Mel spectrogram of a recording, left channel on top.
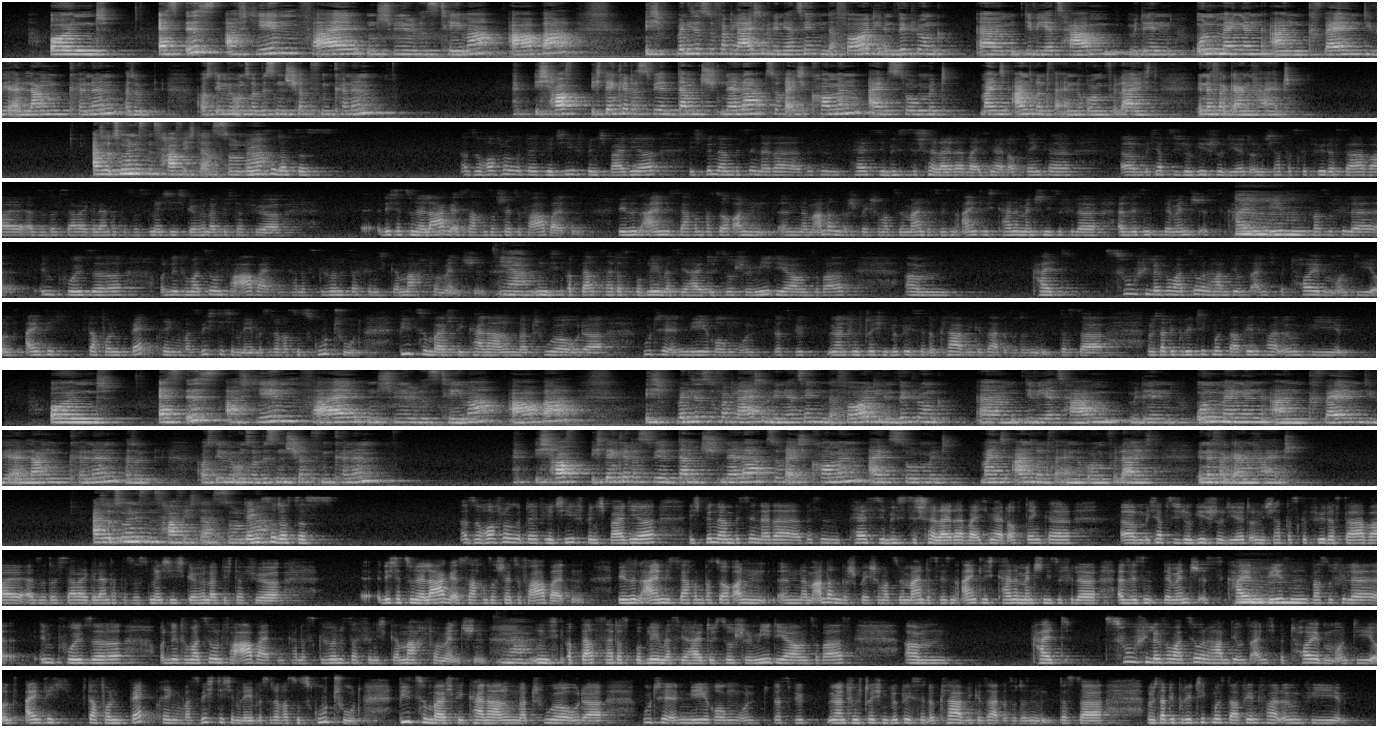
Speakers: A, on the left; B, on the right.
A: Und es ist auf jeden Fall ein schwieriges Thema, aber ich, wenn ich das so vergleiche mit den Jahrzehnten davor, die Entwicklung, ähm, die wir jetzt haben, mit den Unmengen an Quellen, die wir erlangen können, also aus denen wir unser Wissen schöpfen können, ich hoffe, ich denke, dass wir damit schneller zurechtkommen als so mit manch anderen Veränderungen vielleicht in der Vergangenheit. Also zumindest hoffe ich das so, ne?
B: Denkst du, dass das Also Hoffnung definitiv bin ich bei dir. Ich bin da ein bisschen leider ein bisschen pessimistischer leider, weil ich mir halt oft denke, ähm, ich habe Psychologie studiert und ich habe das Gefühl, dass dabei, also dass ich dabei gelernt habe, dass das menschliche Gehirn halt nicht dafür nicht dazu in der Lage ist, Sachen so schnell zu verarbeiten. Wir sind eigentlich Sachen, was du auch an, in einem anderen Gespräch schon mal zu mir meintest, wir sind eigentlich keine Menschen, die so viele, also wir sind, der Mensch ist kein
A: Mm,
B: Wesen, was so viele Impulse und Informationen verarbeiten kann. Das Gehirn ist dafür nicht gemacht von Menschen.
A: ja.
B: Und ich glaube, das ist halt das Problem, dass wir halt durch Social Media und sowas ähm, halt zu viele Informationen haben, die uns eigentlich betäuben und die uns eigentlich davon wegbringen, was wichtig im Leben ist oder was uns gut tut. Wie zum Beispiel, keine Ahnung, Natur oder gute Ernährung und dass wir in Anführungsstrichen glücklich sind. Und klar, wie gesagt, also dass, dass da, und ich glaube, die Politik muss da auf jeden Fall irgendwie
